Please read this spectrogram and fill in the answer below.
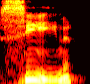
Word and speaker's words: seen: And seen, we use the long E sound, like green beans.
